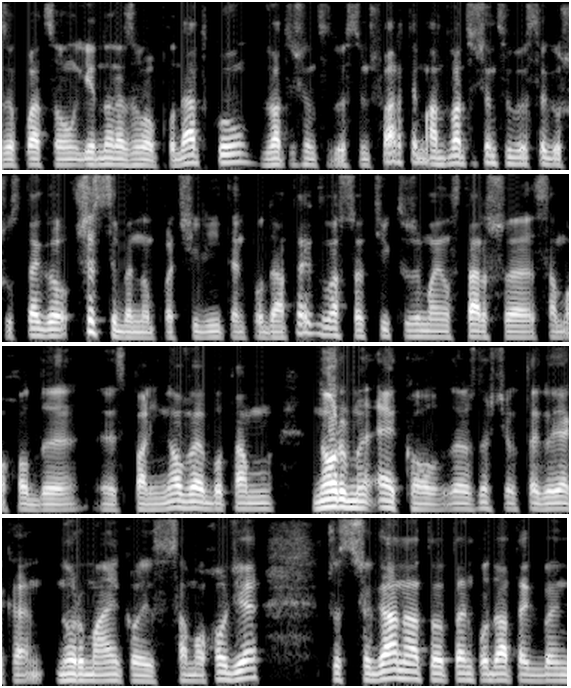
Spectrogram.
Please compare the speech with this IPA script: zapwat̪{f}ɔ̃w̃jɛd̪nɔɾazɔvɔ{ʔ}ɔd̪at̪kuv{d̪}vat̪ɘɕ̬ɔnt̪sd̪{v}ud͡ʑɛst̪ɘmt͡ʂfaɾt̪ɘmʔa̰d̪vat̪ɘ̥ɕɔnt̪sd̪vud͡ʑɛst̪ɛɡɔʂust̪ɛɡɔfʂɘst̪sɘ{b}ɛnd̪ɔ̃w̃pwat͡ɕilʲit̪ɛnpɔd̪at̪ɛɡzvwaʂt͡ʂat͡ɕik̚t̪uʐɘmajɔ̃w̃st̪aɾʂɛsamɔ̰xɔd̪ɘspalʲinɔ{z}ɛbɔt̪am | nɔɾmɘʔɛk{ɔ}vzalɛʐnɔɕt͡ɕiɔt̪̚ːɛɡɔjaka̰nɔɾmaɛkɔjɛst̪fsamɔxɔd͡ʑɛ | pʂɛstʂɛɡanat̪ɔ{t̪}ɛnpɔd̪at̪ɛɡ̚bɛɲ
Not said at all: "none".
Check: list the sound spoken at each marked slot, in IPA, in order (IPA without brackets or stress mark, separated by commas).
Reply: s, p, d̪, v, b, v, ɔ, t̪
